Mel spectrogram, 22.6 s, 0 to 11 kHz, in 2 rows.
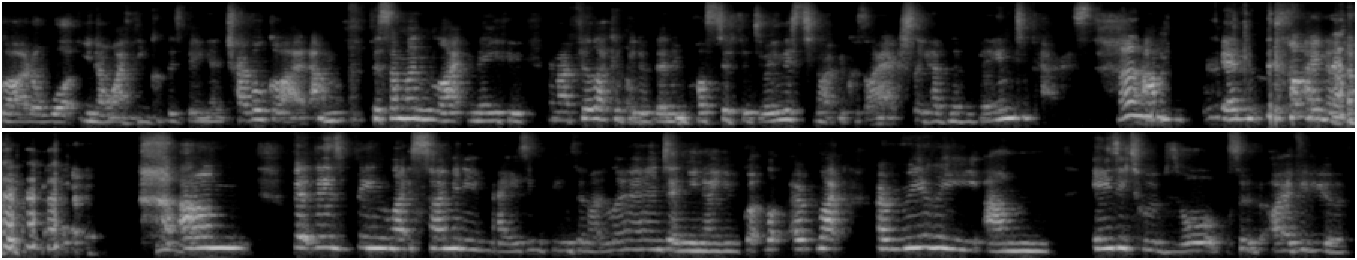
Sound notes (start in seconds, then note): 10.5 chuckling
